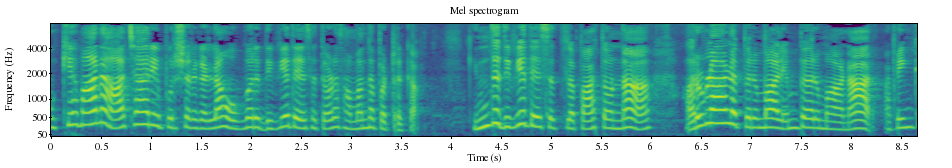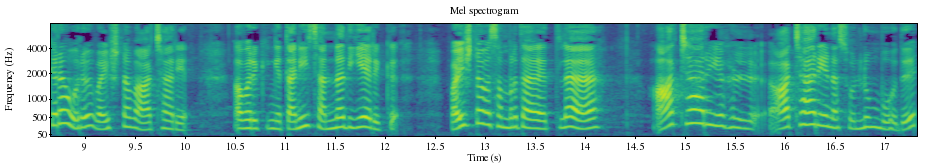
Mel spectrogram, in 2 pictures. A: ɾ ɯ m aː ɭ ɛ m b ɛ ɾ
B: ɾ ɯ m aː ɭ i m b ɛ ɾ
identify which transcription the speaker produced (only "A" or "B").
A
